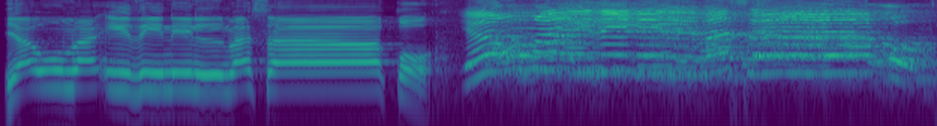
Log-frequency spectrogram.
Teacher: وقف کرنے میں قاف موٹا ہو جائے گا، یومئذین المساق، یومئذین المساق، قاف کو موٹا بھی رکھنا ہے، قلقلہ بھی ادا کرنا ہے، ان چیزوں کا بھی خیال رکھنا ہے۔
